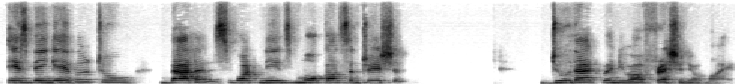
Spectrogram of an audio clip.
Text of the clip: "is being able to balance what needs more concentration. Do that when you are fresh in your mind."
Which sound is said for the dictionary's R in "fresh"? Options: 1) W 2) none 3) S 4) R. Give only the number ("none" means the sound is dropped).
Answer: 4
